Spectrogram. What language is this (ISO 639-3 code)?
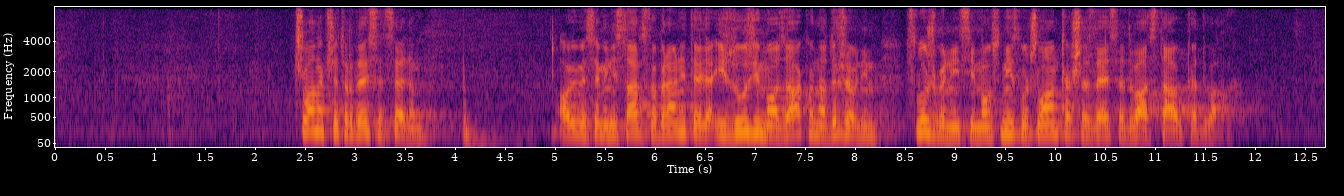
hrv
